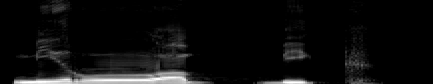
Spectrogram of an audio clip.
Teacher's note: Mirbika karena dihentikan maka huruf terakhir kaf ini kita sukunkan. Mirbik munculkan sifat hams atau memercikkan udara dari lisan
